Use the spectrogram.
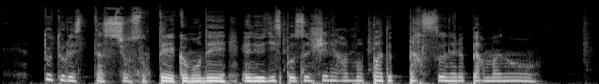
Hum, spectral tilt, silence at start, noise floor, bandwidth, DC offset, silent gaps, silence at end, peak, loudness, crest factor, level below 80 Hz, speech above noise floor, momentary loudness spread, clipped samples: none; -5.5 dB/octave; 0.45 s; -53 dBFS; 15 kHz; under 0.1%; none; 0.6 s; -2 dBFS; -16 LUFS; 14 dB; -34 dBFS; 38 dB; 8 LU; under 0.1%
